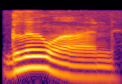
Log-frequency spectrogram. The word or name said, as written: gluon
